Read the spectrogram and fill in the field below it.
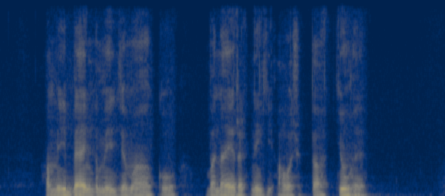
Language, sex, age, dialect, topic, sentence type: Hindi, male, 25-30, Hindustani Malvi Khadi Boli, banking, question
